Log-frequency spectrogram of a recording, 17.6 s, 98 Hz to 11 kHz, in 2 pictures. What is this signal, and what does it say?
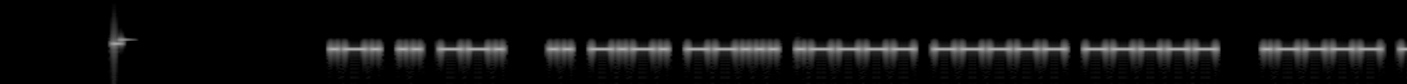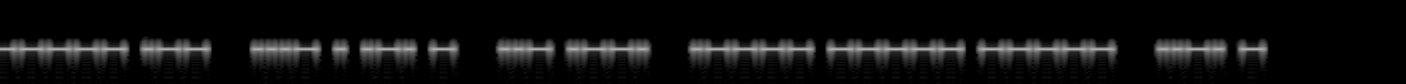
Morse code, heard as a keyed tone, about 28 wpm, 700 Hz. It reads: RIG IC7100 10W VERT UP 100 FT
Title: Practice QSO - Exchange 2 - Info - 28wpm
